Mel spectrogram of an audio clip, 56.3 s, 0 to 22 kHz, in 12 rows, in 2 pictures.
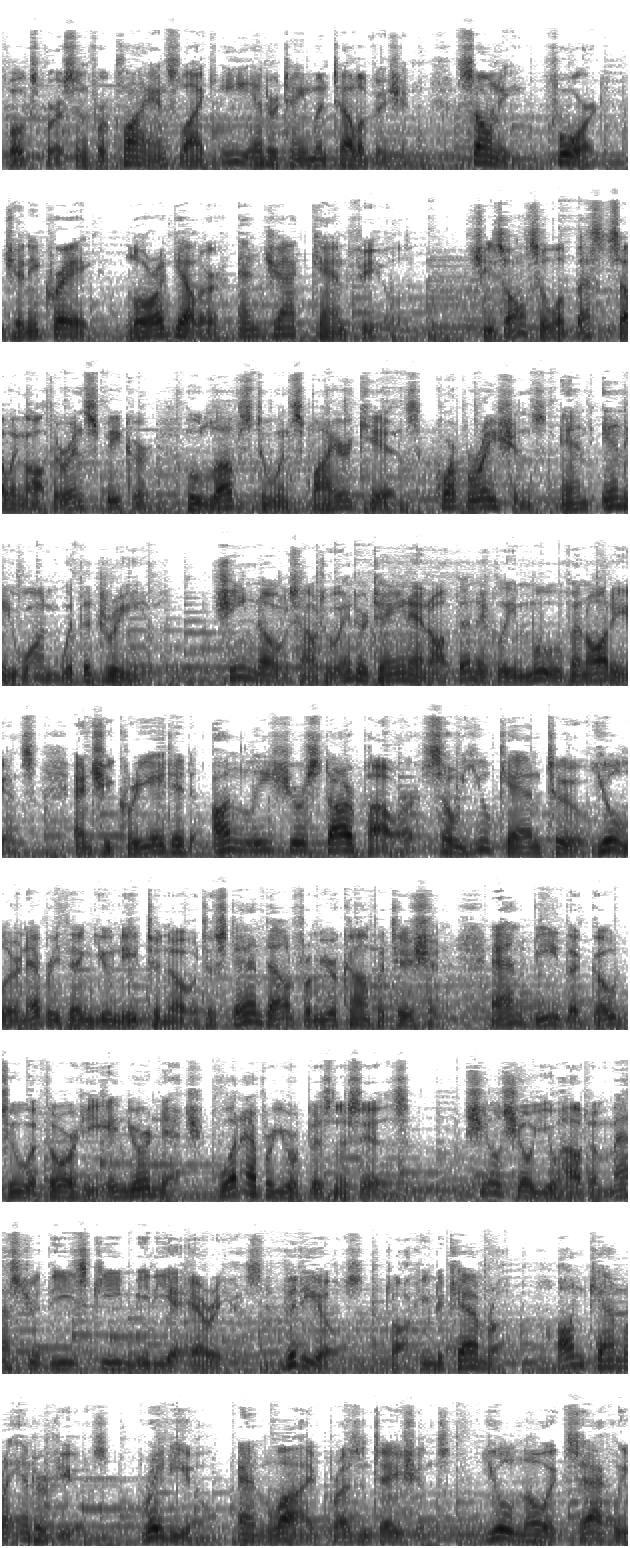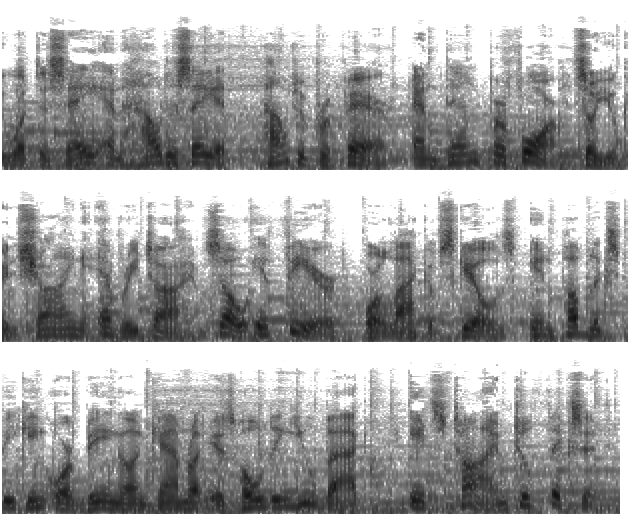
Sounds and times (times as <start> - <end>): Music: 0.0 - 56.2
Speech: 0.0 - 56.2.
